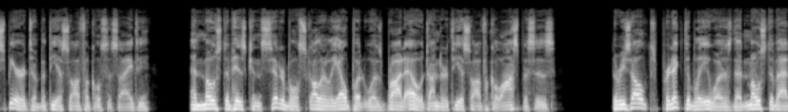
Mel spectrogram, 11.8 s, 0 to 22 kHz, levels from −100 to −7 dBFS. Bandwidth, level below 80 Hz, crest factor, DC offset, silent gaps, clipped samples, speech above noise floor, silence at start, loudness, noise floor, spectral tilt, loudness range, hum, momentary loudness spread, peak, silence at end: 15 kHz; -58 dBFS; 16 dB; under 0.1%; none; under 0.1%; over 72 dB; 0 s; -19 LUFS; under -90 dBFS; -5.5 dB/octave; 3 LU; none; 9 LU; -2 dBFS; 0 s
